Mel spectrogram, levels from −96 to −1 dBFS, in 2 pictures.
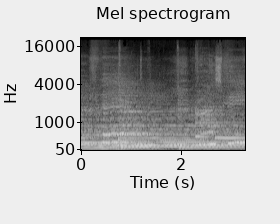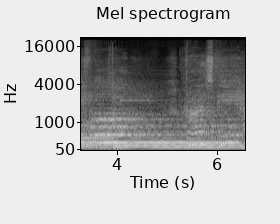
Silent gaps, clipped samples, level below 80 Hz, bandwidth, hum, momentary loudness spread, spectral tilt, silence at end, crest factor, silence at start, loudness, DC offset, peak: none; under 0.1%; -60 dBFS; 19.5 kHz; none; 4 LU; -6.5 dB/octave; 0 s; 16 dB; 0 s; -24 LUFS; under 0.1%; -8 dBFS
